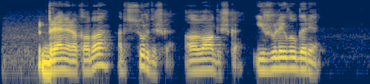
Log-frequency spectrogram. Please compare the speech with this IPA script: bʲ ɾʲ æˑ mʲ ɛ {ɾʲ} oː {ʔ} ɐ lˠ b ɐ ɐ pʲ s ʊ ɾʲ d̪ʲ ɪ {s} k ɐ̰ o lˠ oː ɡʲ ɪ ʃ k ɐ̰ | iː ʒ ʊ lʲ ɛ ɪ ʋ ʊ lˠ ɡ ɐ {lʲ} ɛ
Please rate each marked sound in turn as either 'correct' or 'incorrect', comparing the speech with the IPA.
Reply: correct, incorrect: k, incorrect: ʃ, incorrect: ɾʲ

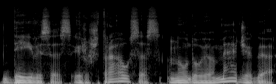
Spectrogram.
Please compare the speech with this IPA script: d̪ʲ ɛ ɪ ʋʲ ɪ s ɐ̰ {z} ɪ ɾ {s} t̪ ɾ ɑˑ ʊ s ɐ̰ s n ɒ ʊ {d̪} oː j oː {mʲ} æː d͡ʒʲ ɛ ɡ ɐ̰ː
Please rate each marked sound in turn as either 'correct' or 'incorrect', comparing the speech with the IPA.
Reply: incorrect: s, incorrect: ʃ, correct, correct

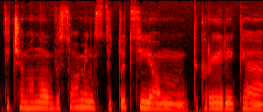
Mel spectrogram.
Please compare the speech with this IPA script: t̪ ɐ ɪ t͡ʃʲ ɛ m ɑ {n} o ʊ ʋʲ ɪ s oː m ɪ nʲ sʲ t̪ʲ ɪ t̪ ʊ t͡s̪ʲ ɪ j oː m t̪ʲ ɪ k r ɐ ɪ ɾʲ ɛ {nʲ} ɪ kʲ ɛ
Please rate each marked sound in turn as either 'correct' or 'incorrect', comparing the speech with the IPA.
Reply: correct, incorrect: none

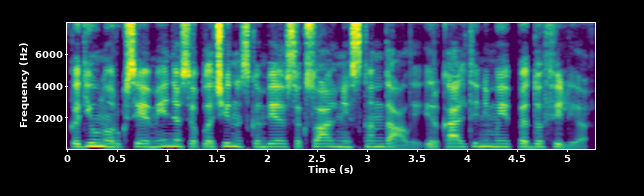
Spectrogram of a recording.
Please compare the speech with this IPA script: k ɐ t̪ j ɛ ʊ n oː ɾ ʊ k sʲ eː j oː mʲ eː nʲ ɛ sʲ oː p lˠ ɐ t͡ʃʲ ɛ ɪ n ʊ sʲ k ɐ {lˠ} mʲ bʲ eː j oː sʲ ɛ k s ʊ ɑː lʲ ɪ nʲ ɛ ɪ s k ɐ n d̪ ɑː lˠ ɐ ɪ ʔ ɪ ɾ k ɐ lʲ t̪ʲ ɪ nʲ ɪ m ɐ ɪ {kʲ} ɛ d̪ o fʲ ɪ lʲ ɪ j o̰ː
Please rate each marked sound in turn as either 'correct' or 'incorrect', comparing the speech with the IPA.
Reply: incorrect: none, incorrect: pʲ

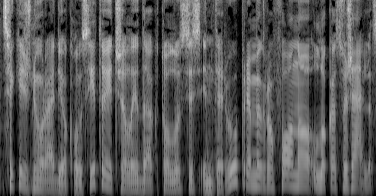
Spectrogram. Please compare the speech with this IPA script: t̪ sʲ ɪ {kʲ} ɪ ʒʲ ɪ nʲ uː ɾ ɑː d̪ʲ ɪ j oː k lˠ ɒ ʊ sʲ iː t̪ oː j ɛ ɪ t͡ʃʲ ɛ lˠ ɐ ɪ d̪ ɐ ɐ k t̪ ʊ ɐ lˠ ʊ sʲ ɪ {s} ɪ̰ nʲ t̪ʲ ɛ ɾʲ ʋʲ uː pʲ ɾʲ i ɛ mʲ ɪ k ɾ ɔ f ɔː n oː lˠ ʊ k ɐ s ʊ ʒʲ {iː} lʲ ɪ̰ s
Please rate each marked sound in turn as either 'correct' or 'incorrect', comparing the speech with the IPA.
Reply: correct, correct, incorrect: æː

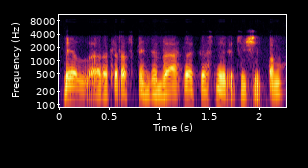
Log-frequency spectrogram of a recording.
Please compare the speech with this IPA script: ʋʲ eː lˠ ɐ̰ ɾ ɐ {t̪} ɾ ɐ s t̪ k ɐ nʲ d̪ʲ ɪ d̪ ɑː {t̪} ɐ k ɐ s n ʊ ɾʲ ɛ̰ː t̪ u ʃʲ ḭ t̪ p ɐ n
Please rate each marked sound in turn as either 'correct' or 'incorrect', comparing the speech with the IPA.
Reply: correct, correct

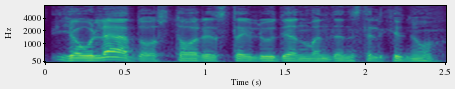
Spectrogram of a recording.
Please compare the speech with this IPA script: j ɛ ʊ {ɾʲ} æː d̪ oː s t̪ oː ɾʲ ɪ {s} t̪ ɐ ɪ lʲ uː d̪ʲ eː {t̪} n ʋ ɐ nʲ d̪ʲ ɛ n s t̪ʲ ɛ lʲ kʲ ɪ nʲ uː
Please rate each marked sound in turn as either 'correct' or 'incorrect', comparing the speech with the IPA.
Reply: incorrect: lʲ, correct, incorrect: none

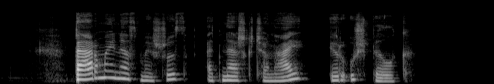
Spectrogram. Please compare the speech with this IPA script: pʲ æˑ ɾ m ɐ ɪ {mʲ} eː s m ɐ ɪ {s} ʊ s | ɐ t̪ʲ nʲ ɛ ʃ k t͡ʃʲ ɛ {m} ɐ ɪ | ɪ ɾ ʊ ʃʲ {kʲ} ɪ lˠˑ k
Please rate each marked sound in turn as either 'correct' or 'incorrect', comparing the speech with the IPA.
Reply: incorrect: nʲ, incorrect: ʃ, incorrect: n, incorrect: pʲ

